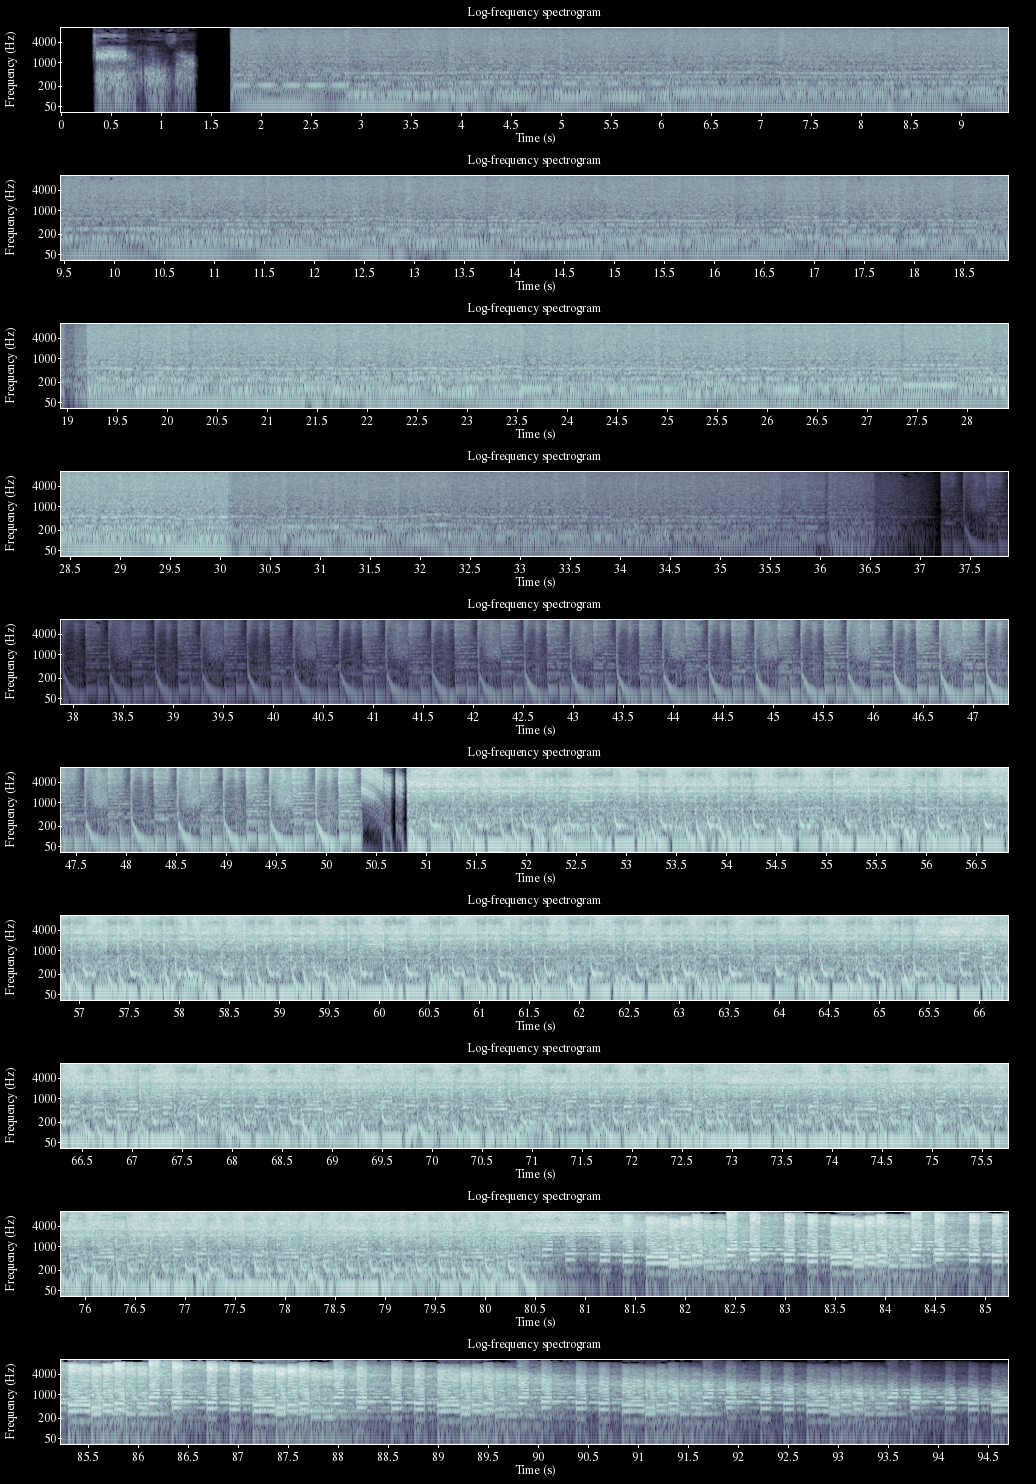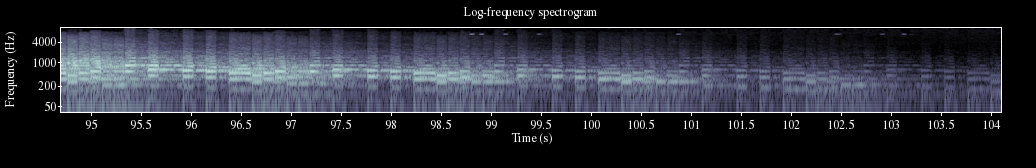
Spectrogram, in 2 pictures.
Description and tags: Game over (unfinished)
Beat, boss, drop, Evil, fight, Game-over, Undertale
